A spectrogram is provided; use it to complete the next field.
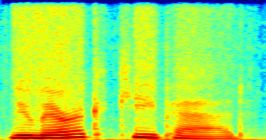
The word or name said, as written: numeric keypad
